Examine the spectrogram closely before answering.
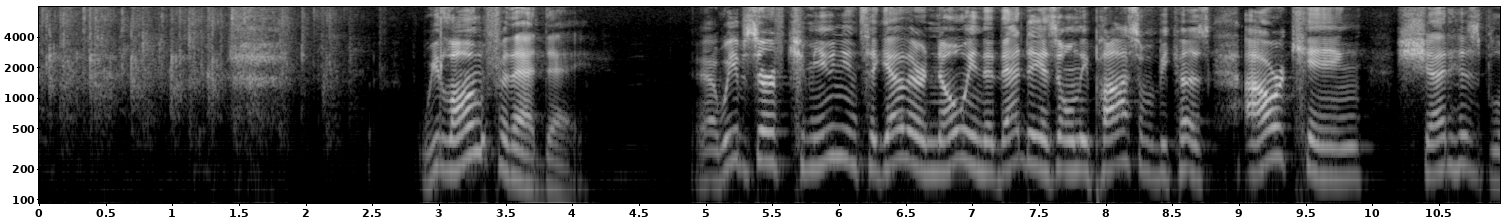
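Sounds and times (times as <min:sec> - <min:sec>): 
audience clapping: 0:00.0 - 0:03.4
speech: 0:02.9 - 0:04.2, 0:04.9 - 0:10.9.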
